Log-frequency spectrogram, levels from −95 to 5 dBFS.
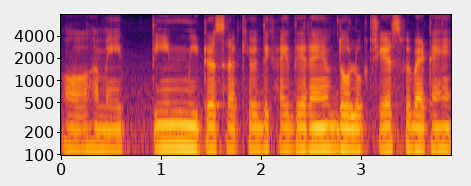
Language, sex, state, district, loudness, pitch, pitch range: Hindi, male, Gujarat, Valsad, -17 LUFS, 115 Hz, 115-120 Hz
